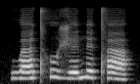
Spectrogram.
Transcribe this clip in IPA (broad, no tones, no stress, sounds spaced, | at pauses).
w a tʰ o ʒ ɛ n ɛ tʰ a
